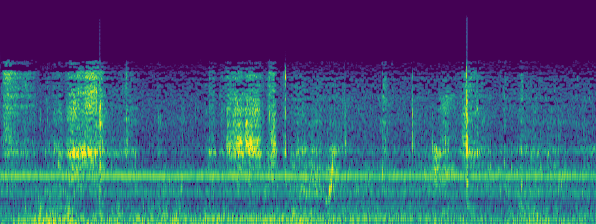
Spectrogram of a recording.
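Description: Pool water splashing as a swimmer moves at the pool edge and pulls himself up, with two splashy bursts about half a second and two seconds in. A steady low rumble and a faint steady hum run underneath.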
